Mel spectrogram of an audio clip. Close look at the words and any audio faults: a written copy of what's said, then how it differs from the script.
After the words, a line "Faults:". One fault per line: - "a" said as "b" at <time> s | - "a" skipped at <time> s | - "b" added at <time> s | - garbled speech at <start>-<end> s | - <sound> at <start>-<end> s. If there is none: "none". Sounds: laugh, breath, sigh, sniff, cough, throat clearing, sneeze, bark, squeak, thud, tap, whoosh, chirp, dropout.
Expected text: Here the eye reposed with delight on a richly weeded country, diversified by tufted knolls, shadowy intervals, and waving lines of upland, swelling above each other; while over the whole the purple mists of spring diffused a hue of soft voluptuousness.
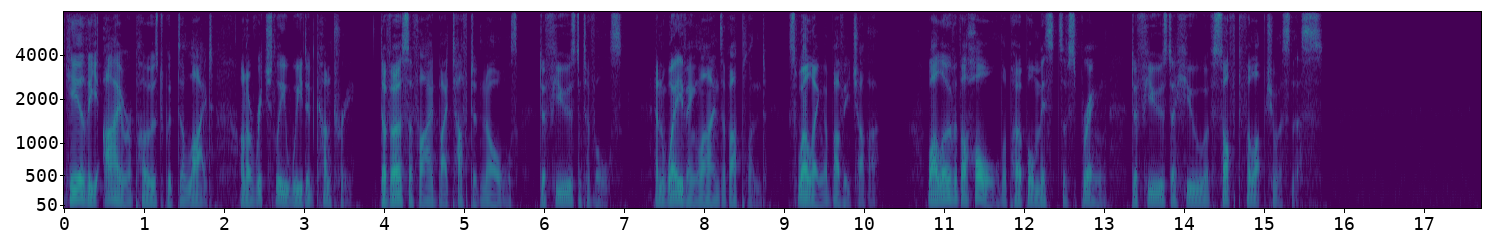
Here the eye reposed with delight on a richly weeded country, diversified by tufted knolls, diffused intervals, and waving lines of upland, swelling above each other; while over the whole the purple mists of spring diffused a hue of soft voluptuousness.
Faults:
- "shadowy" said as "diffused" at 5.9 s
